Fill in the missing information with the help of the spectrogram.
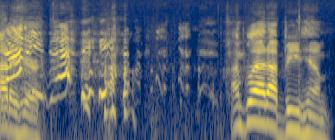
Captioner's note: giggles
